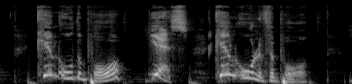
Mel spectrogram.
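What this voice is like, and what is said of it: Impression of the Queen. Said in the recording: “that's my Queen impression.”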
